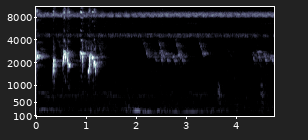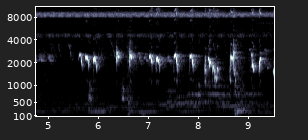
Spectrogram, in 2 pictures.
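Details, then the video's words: Yellow-vented bulbul (trucuk) in long ngropel song: a burst of chattering notes, a quieter pause with soft twitters, then renewed rapid bubbly warbling phrases, with a constant high-pitched tone in the background. "trucuk ngropel panjang"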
